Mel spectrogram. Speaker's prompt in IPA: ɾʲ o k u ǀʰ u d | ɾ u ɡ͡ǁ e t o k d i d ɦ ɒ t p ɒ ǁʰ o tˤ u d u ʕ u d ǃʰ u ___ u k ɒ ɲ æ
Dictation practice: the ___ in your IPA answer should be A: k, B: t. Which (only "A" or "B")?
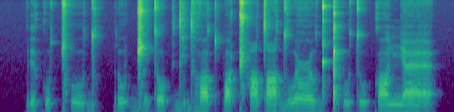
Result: B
